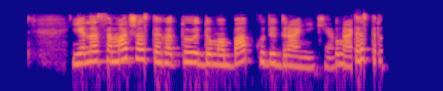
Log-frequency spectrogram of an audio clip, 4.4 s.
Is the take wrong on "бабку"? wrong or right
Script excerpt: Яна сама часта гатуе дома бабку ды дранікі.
right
